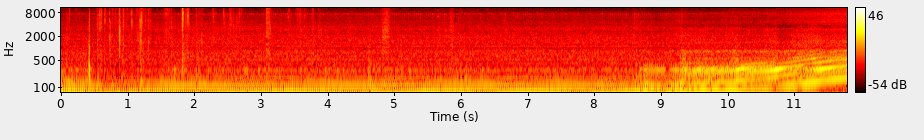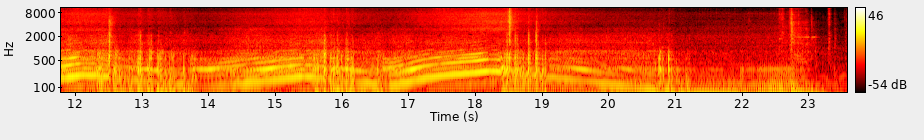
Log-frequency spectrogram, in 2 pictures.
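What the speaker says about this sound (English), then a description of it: "we're gonna check out the stock downpipe sound" A Toyota Supra MKV with its stock downpipe idles with a loud rumble, then revs up and down several times in rising and falling sweeps, close and loud.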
